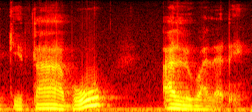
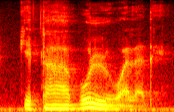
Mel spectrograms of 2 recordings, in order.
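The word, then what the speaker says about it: كِتَابُ الوَلَدِ: The hamza would be written, but it will not be pronounced. So then it will be kitabul waladi.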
